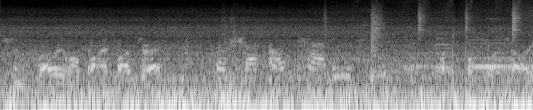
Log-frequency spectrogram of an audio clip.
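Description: Steady low rumble inside an Airbus airliner's cockpit as it taxis, with air traffic control speech over the radio on top.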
